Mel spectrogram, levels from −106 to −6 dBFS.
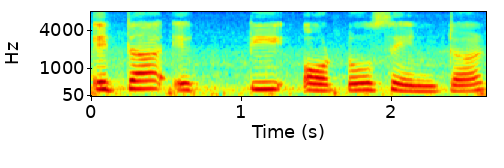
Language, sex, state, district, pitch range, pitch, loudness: Bengali, female, West Bengal, Jhargram, 220-260 Hz, 235 Hz, -17 LUFS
